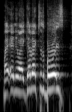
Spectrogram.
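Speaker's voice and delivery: loud, high-pitched interruption; urgent brush-off. Retold or imitated. Radio host cutting off a player's on-air flirting, urgent.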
